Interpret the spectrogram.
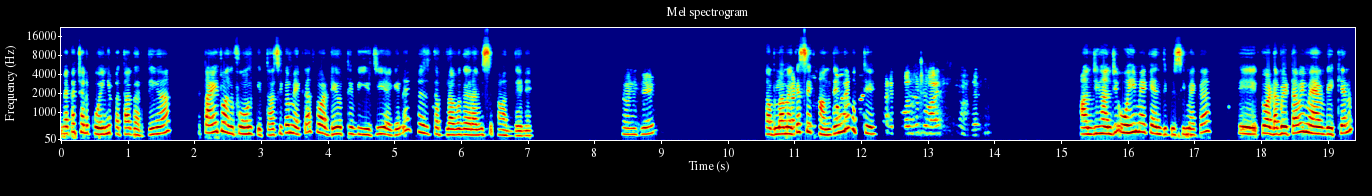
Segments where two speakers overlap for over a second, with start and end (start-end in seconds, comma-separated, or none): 10.9-12.2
